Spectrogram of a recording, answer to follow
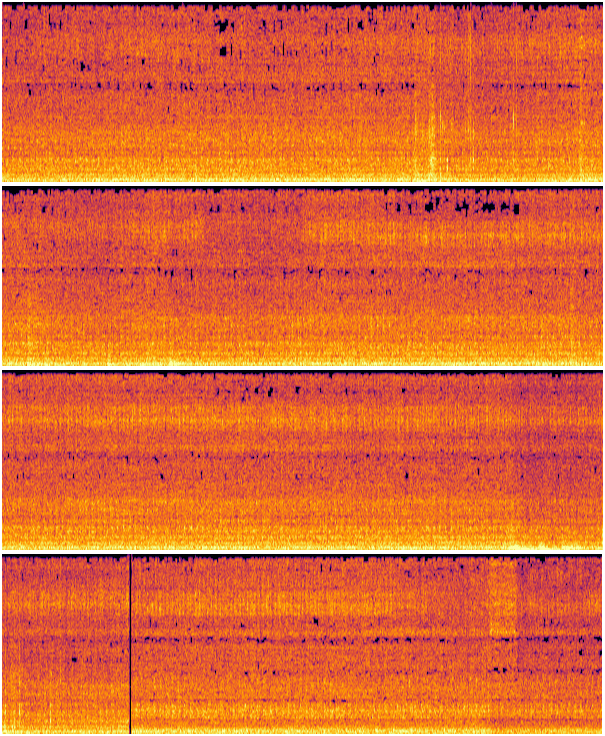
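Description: An old tractor's engine running steadily as it drives a band sawmill, with a few short knocks from logs being handled.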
